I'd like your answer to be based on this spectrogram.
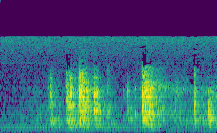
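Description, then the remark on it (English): A door being opened to a visitor, a police detective, with a handful of short, uneven clicks and clunks from the latch and handle, then a brief settling rattle. No one speaks. “And then there was someone at the door.”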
